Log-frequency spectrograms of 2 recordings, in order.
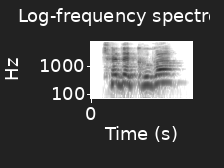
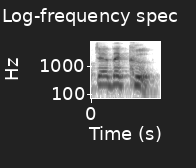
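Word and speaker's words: צדק: 그 미시파트를 지키면 체데크가 행동으로 옮겨져야 된다. 그래서 그게 공의 이것이 체데크입니다. 체데크. 츠다카라고도 하고 제데크, 제다카라고도 하는데 뭐 발음이야 좀 이렇게 날 수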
